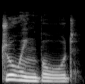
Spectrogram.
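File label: "drawing board", British English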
